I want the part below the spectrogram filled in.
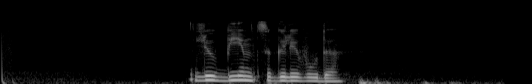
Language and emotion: Russian, neutral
